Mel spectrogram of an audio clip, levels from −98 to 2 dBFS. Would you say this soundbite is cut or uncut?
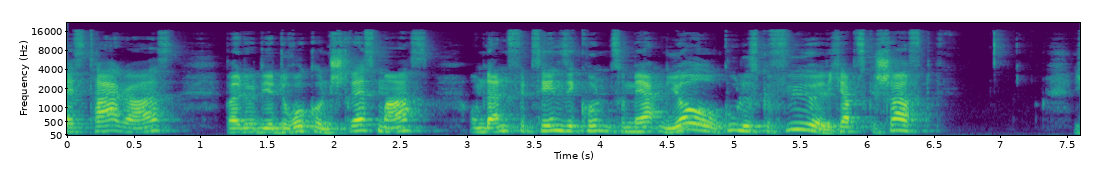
uncut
